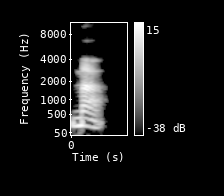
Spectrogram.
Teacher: So we have meme with the fatha. So it's ma, meme maftu, and it's just one count.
